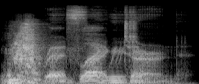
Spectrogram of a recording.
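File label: red returned, announcer; ctf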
